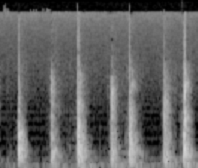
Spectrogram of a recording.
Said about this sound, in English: Now you hear the conductor's footsteps when he enters the pit.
